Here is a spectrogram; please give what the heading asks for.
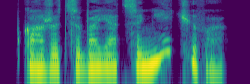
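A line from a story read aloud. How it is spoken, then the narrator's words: Quiet remark. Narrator (Russian): тихо заметила, наконец, Лайла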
